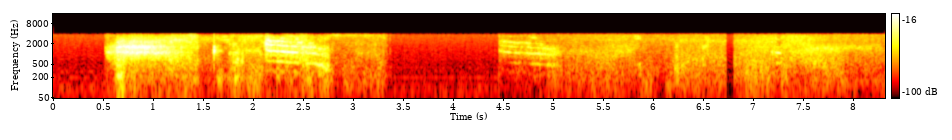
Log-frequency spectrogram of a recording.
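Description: A cat meows loudly, a few drawn-out, wavering cries in quick succession, then a pause of silence before more quieter, strained meows follow.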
